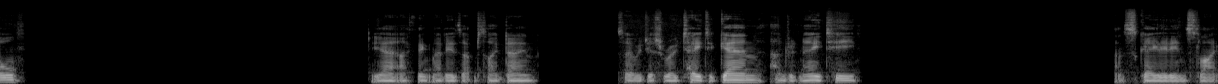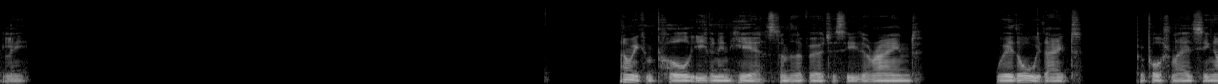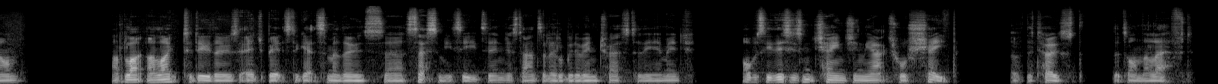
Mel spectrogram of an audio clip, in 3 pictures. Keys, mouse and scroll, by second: 1.1 g, 8.0 r, 9.9 r, 11.8 s, 18.7-20.1 drag, 18.7 a, 20.1 c, 21.6 c, 32.3 g, 35.3 g.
